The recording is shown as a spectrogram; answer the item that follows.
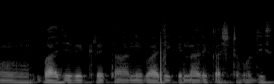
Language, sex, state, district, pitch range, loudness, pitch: Marathi, male, Maharashtra, Nagpur, 90-100 Hz, -43 LUFS, 95 Hz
